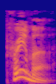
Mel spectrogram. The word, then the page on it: prima: British English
